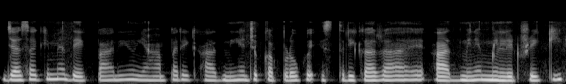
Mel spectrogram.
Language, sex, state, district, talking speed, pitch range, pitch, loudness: Hindi, female, Chhattisgarh, Kabirdham, 255 wpm, 190-210 Hz, 200 Hz, -18 LUFS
